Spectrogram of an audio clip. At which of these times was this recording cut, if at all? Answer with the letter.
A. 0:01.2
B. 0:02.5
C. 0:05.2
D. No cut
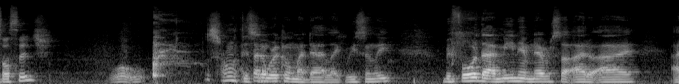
B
